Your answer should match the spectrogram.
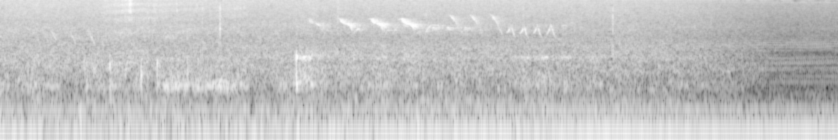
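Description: Near silence in the open, broken a little after two seconds by a faint, quick run of high bird chirps, each note falling in pitch, lasting about a second.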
